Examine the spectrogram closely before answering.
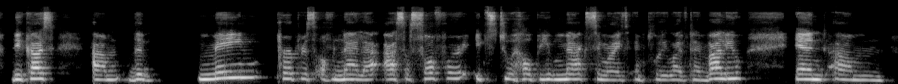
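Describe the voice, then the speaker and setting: Woman, Chilean accent, fairly high voice, webinar host, informal explanatory delivery, hesitant phrasing. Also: low-quality recording. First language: Spanish. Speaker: webinar host, company chief executive. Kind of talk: webinar presentation.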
